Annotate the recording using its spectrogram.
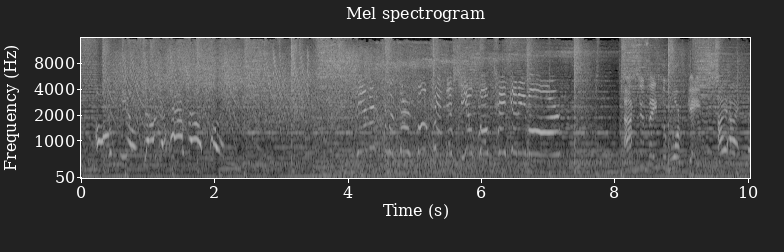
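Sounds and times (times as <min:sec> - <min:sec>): background music: 0:00.0 - 0:10.0
warbling chirps: 0:01.2 - 0:08.2.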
